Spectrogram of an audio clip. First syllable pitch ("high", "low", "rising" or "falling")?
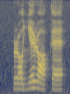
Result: low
